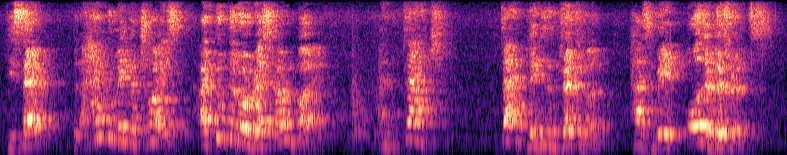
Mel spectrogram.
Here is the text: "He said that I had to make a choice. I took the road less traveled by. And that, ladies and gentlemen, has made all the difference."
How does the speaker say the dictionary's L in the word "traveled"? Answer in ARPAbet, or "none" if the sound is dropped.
N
